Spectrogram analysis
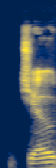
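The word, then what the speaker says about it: Zhou: you have the um joe dynasty it's spelled z-h-o-u but it's a hard j joe joe okay and then subsequently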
